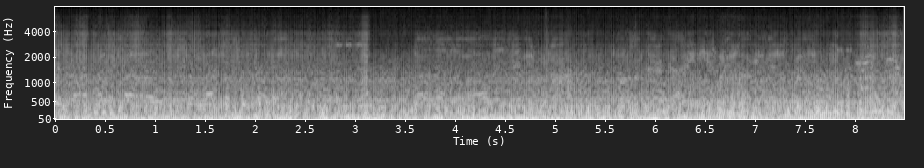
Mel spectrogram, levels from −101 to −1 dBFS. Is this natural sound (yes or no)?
no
